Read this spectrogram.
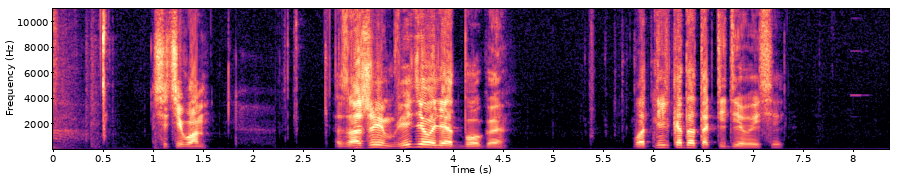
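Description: A young man talks excitedly into a headset microphone, close up.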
